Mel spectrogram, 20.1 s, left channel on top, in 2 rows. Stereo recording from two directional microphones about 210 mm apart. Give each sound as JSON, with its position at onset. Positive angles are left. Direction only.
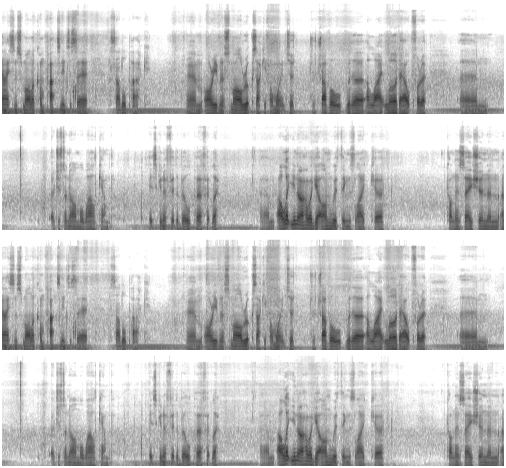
{"t": 0.0, "sound": "speech", "side_deg": 0}
{"t": 11.0, "sound": "speech", "side_deg": 0}
{"t": 18.9, "sound": "speech", "side_deg": -5}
